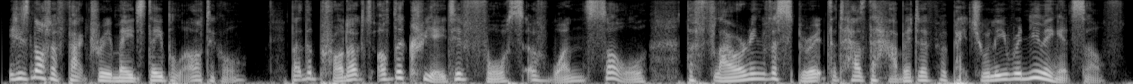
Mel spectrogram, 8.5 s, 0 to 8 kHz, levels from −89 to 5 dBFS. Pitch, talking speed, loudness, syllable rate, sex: 140 Hz, 220 wpm, -21 LUFS, 6.6 syllables/s, male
